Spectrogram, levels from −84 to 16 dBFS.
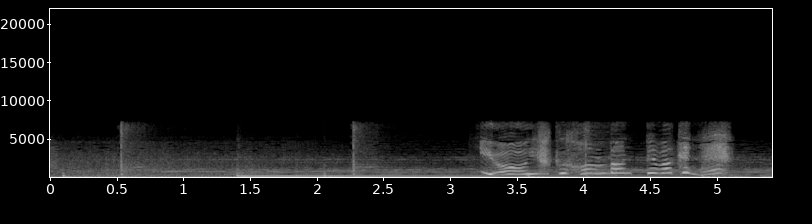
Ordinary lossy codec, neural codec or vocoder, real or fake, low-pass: none; none; real; 7.2 kHz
